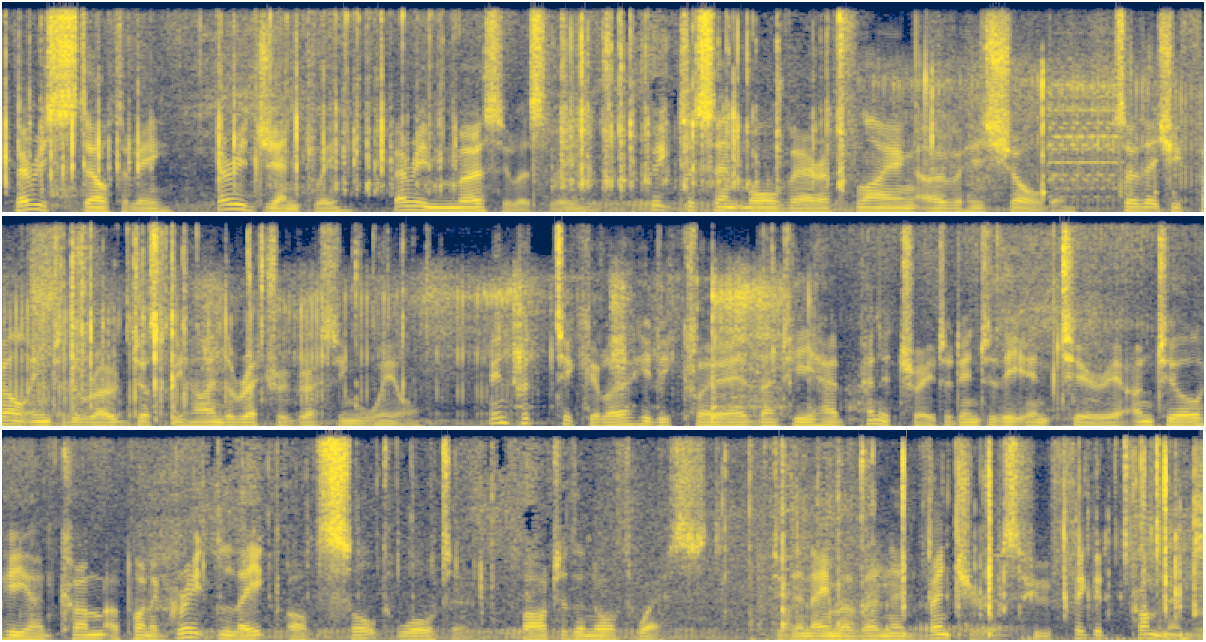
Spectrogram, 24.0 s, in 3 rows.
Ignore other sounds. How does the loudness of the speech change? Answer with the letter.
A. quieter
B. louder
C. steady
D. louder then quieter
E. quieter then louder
C.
